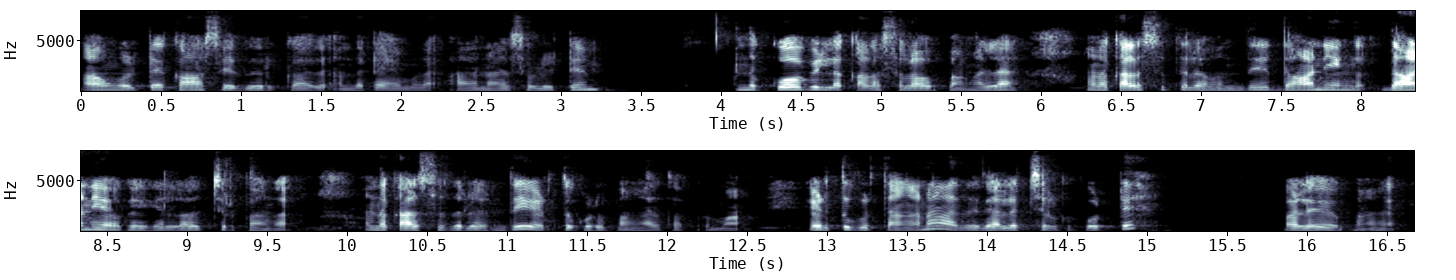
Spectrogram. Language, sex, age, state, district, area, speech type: Tamil, female, 18-30, Tamil Nadu, Kallakurichi, rural, spontaneous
